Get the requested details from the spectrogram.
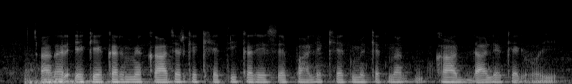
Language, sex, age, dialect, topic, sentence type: Magahi, male, 18-24, Western, agriculture, question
